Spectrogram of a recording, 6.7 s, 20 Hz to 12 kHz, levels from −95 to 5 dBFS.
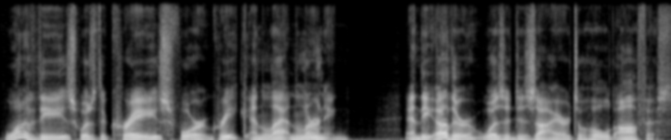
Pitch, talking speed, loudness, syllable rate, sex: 145 Hz, 180 wpm, -18 LUFS, 4.9 syllables/s, male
